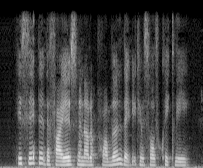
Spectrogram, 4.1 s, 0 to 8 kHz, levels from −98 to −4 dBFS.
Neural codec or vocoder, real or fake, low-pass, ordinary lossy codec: codec, 24 kHz, 0.9 kbps, WavTokenizer, medium music audio release; fake; 7.2 kHz; none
